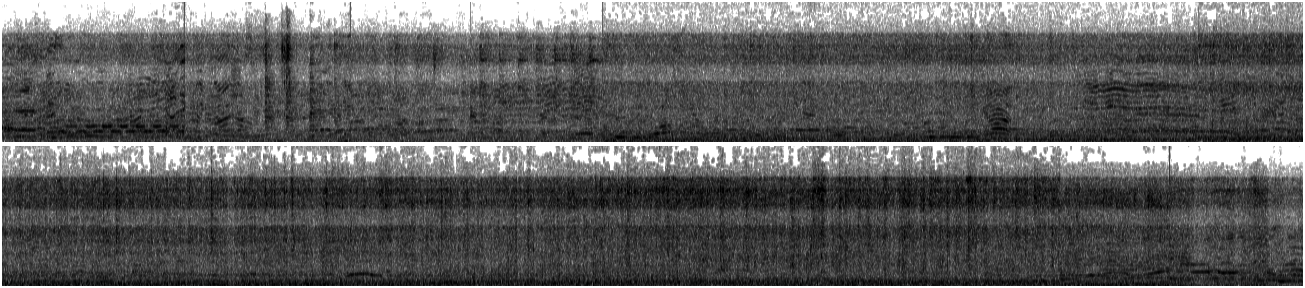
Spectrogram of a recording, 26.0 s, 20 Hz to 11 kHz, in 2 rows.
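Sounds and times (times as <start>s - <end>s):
music: 0.0s - 1.9s, 6.0s - 17.1s, 22.7s - 26.0s
voices: 0.0s - 26.0s
toy train rumbling on track: 1.8s - 26.0s.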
